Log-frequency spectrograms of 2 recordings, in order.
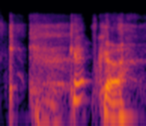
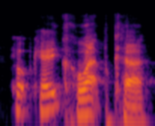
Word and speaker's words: Koepka: It's Koepka. we actually get shredded for some pronunciation. Koepka? Brooks Cupcake.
